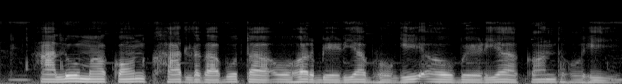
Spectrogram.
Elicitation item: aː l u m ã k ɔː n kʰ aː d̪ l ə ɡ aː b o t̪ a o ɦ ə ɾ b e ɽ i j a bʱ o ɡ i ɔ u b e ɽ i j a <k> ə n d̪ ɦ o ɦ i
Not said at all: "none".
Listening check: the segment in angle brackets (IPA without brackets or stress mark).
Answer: k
